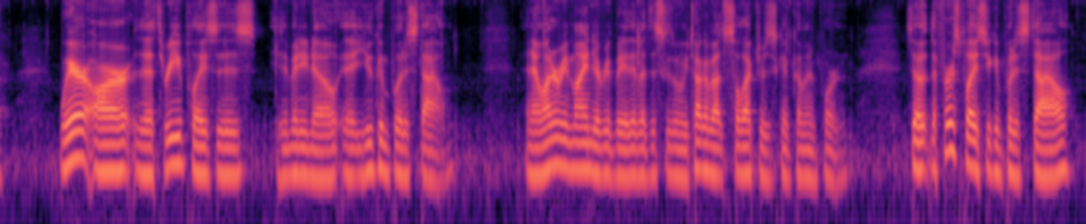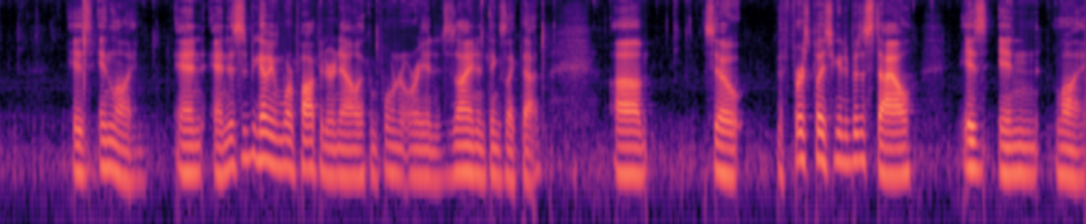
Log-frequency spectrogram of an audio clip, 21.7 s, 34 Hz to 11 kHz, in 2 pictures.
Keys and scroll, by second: 10.9-21.0 typing, 14.5 Return, 14.5 ctrl+[.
